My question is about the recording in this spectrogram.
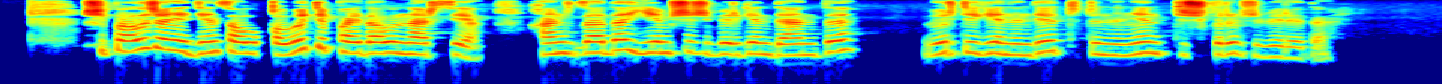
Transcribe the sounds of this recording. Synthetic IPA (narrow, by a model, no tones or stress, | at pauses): ʃijpɑlˠəʒæne̞d̪e̞nsɑwlˠəqːɑwɵt̪e̞pʰɑjd̪ɑlˠənæɾse̞ | χɑnʒzɑd̪ɑje̞mʃɪʒɪbe̞ɾɡʲe̞nd̪ænd̪ɪ | wɵɾt̪e̞ɡʲe̞nɪnd̪e̞t̪ʰʏ̥t̪ʏnɪne̞nt̪ʰʏʃkʲɪɾɪpʒɪbe̞ɾe̞d̪ɪ̰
